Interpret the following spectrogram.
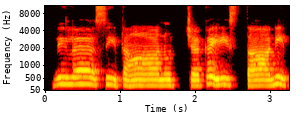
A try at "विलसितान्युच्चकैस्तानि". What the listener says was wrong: Vilasitan Yuchakais. Here is a ya sound there. Vilasitan Yuchakais Tani Tani. அது வந்து விலசித்தானி உச்சகைஸ், அது வந்து ஜாயின் ஆகிறதுனால விலசித்தான் யுச்சகைஸ் ஆயிடுறது.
